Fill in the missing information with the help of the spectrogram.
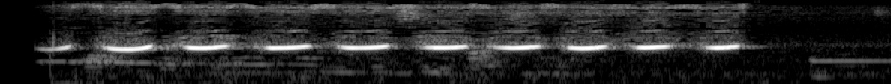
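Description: An African grey parrot whistles about ten clear, even notes, roughly four a second, all at one steady pitch, over a faint background hum.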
